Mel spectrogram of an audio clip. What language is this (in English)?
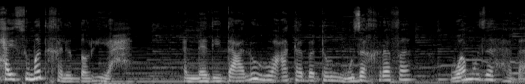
Arabic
